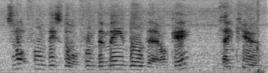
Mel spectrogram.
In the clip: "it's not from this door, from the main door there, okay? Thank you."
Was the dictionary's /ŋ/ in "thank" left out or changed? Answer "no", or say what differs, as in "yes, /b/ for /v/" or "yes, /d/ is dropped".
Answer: no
